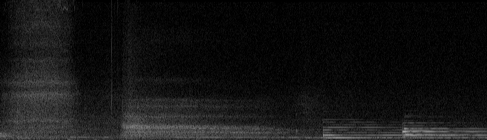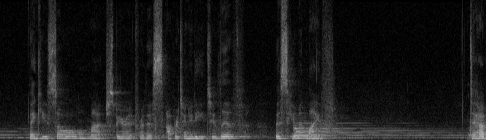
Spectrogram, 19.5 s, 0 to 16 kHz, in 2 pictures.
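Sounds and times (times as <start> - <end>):
deep breath during a guided meditation: 0.0 - 1.8, 2.4 - 6.5
speech: 10.3 - 14.6, 15.2 - 16.5, 19.2 - 19.4.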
